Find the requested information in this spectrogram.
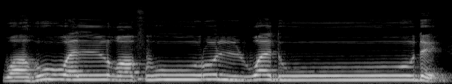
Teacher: वक़फ़ की हालत में दाल को साकिन कर देना है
